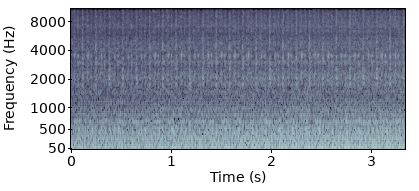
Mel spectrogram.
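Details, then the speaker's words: 1964 Oldsmobile 394 V8 idling a few minutes after start: sharp regular tick about 150 a minute from low in the engine; oil level checked, cause not pinned down. "hear that tick tick tick tick tick tick from down below previously it got worse"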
